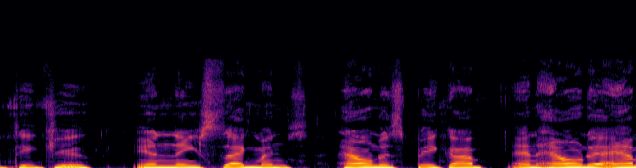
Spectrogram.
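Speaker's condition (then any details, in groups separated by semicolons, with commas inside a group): Cerebral palsy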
